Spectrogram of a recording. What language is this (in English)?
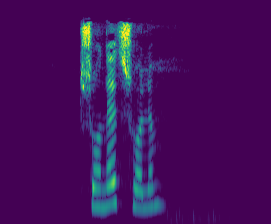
Mari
